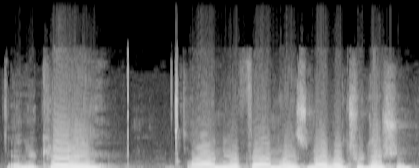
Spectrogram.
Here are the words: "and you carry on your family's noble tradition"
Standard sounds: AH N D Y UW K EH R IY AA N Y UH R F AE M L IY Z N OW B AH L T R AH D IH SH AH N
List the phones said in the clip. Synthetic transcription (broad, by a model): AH N Y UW K EH R IY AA N Y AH R F AE M L IY Z N OW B L T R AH D IH SH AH N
